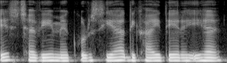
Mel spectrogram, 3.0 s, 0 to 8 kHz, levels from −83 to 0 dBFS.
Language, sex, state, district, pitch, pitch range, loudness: Hindi, male, Assam, Kamrup Metropolitan, 135 Hz, 135-140 Hz, -12 LUFS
